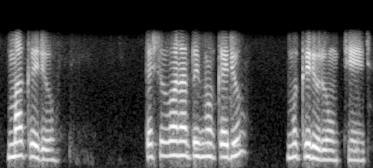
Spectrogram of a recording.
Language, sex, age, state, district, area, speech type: Kashmiri, female, 18-30, Jammu and Kashmir, Anantnag, rural, conversation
